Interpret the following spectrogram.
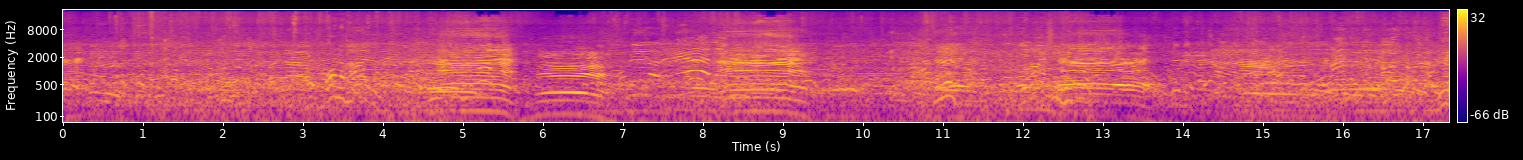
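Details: Sahiwal bull calves at a livestock market, bought by a farmer from Sherpur on 22 July: long, drawn-out moos, some rising then falling, repeated several times over crowd chatter and men talking prices.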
